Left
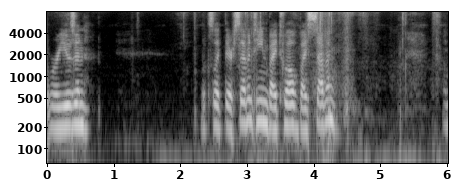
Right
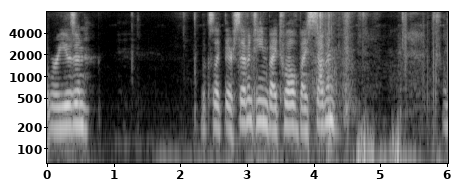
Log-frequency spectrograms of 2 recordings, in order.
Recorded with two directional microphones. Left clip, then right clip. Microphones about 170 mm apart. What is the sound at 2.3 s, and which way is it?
A woman's voice, 10° left (ahead or behind).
